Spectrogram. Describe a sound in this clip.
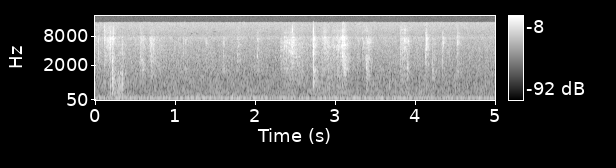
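Paper cards rustle and tap softly close by.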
